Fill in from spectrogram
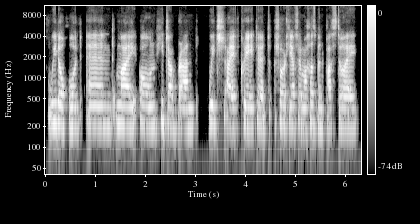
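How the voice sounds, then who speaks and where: Woman, young adult guest, candid and reflective, mid-pitched voice. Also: monotone, unhurried, a bit bright, low-quality recording. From Poland. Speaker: interview guest. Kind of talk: personal conversion story.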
